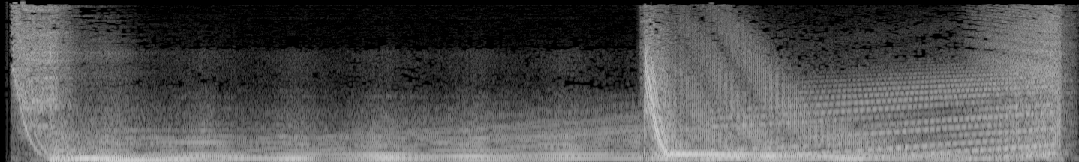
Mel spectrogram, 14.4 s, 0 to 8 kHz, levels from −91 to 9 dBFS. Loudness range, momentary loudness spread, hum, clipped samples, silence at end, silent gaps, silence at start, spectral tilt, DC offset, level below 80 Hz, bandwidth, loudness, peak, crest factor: 8 LU; 12 LU; none; under 0.1%; 0 s; none; 0.15 s; -5.5 dB/octave; under 0.1%; -22 dBFS; 8 kHz; -19 LUFS; 0 dBFS; 18 dB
